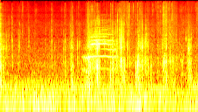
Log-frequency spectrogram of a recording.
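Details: Community cat giving a single moderately loud, wavering meow of about half a second, part of the meowing signal that draws a cuddly trio together on a bench, amid rustling and faint outdoor noise.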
